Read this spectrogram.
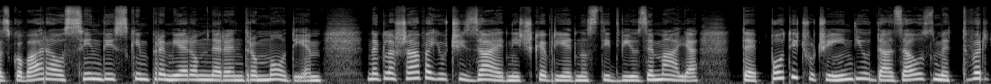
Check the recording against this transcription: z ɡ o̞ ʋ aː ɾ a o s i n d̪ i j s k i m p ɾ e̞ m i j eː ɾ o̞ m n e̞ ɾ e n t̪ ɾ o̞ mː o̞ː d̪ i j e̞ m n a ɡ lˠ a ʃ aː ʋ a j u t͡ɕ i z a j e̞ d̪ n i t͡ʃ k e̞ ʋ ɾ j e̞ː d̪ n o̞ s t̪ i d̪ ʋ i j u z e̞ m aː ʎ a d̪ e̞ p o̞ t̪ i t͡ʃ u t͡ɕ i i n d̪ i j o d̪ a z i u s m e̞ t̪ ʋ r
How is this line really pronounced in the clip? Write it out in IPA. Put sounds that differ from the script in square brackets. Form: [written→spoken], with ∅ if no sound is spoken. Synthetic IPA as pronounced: z ɡ o̞ ʋ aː ɾ a o s i n d̪ i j s k i m p ɾ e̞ m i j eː ɾ o̞ m n e̞ ɾ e n [t̪→d̪] ɾ o̞ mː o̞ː d̪ i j e̞ m n a ɡ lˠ a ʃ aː ʋ a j u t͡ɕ i z a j e̞ d̪ n i t͡ʃ k e̞ ʋ ɾ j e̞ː d̪ n o̞ s t̪ i d̪ ʋ i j u z e̞ m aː ʎ a [d̪→t̪] e̞ p o̞ t̪ i t͡ʃ u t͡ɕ i i n d̪ i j [o→u] d̪ a z [i→a] u [s→z] m e̞ t̪ ʋ r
